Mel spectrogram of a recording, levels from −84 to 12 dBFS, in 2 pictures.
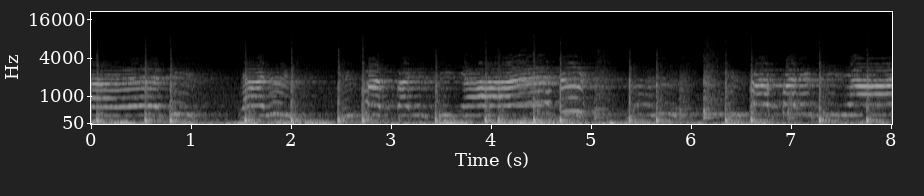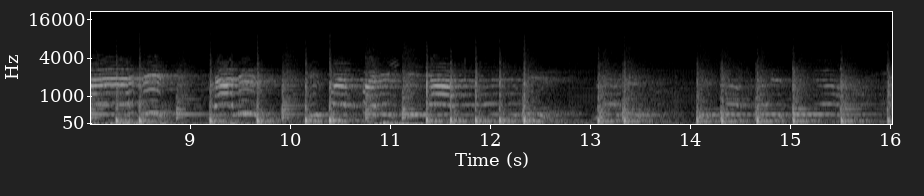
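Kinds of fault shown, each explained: Computer activity noise: a faint buzzing chirp, pulsing roughly 70 times a second and sitting far below the sound, runs from about 0.92 s to the end. It comes from processor or graphics load shifting the ground the audio circuit shares with the computer.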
